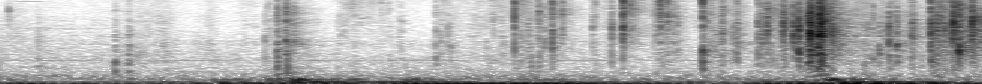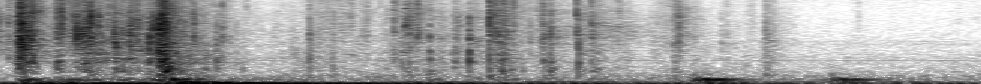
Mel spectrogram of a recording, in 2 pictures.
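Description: Hockey trading cards being handled and slid against each other, a dense crinkling rustle that builds and is loudest in the middle, with a few soft low thuds.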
